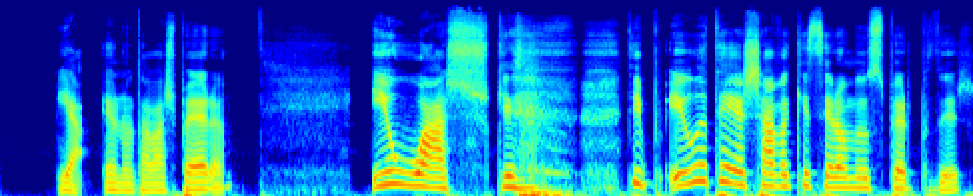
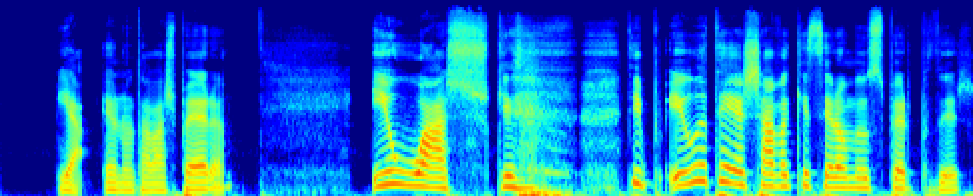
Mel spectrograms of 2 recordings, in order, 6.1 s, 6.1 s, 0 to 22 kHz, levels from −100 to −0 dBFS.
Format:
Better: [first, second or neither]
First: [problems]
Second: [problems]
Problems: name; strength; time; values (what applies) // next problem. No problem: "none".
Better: neither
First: none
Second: none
